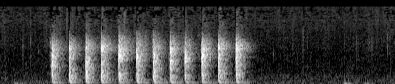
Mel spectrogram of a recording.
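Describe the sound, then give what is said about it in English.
A rapid series of about eleven loud, hard knocks on a wooden front door at a veranda, evenly spaced over two seconds, sharp, followed by near silence. Men knock again, louder, to check whether anyone is home. “Knock again. Louder.”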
